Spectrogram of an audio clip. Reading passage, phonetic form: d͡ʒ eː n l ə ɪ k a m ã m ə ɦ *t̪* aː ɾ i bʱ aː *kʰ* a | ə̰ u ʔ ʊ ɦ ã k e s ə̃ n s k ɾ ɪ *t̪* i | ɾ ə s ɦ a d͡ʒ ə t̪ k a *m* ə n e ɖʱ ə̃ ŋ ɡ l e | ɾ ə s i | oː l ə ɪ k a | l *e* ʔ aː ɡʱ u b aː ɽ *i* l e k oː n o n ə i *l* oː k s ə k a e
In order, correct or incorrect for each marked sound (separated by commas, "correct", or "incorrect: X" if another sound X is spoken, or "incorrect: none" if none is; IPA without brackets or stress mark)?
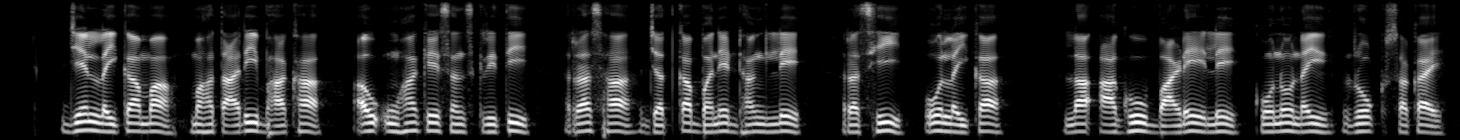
correct, correct, correct, incorrect: b, incorrect: a, incorrect: e, incorrect: ɾ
